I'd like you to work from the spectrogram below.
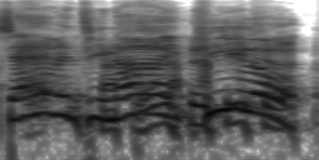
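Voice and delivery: put-on high, very slow Italian-accented "Seventy-nine kilo"; Paolo Di Canio. Italian manager repeating the weight in horror, Italian accent.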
